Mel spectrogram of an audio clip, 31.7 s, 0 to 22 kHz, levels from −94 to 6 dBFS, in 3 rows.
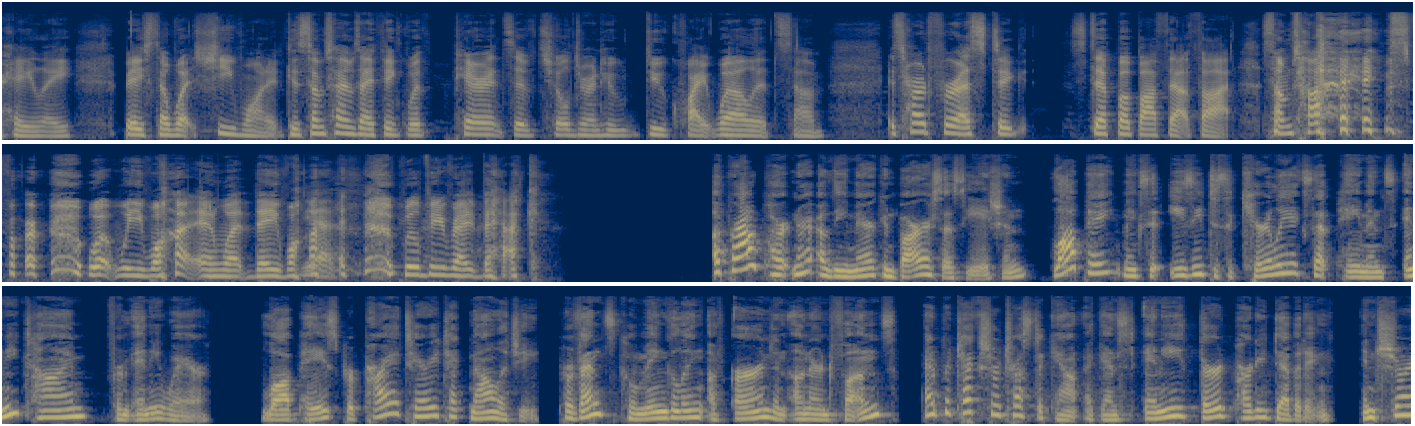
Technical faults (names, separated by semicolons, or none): none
